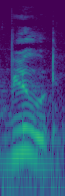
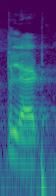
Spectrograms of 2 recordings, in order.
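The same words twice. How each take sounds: First: The vowel is a long oo sound. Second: The vowel is not an oo sound. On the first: This is how the word is not said. The speaker calls it wrong. "and not blood" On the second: This is how the word is actually said. The speaker calls it right. "which we still pronounced as blood"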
